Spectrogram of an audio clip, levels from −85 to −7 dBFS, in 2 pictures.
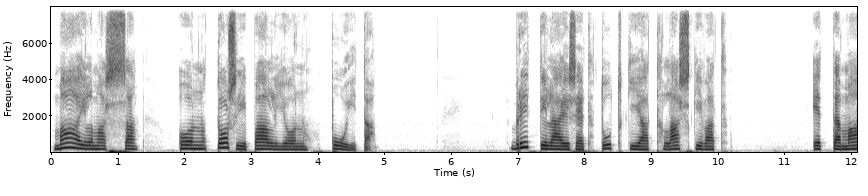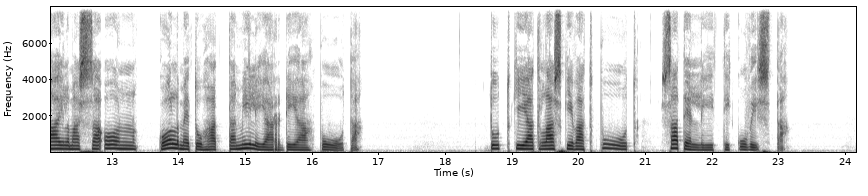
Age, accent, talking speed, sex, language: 50-69, native, 45 wpm, female, Finnish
